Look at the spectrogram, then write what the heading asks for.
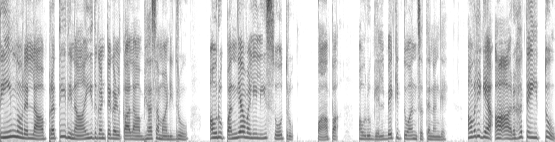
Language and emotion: Kannada, sad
